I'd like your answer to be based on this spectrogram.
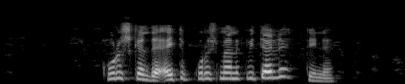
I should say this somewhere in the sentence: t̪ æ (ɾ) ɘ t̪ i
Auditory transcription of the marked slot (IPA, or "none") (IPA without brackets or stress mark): l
